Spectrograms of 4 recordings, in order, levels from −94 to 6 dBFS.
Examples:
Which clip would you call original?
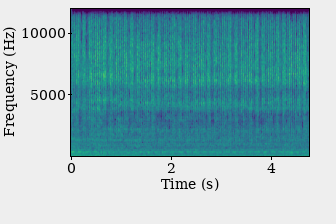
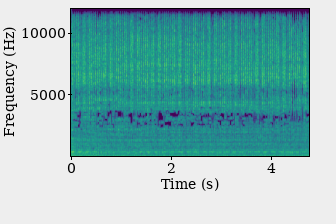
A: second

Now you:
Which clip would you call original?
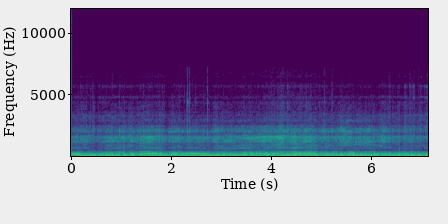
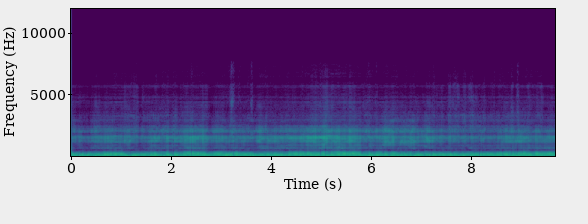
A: first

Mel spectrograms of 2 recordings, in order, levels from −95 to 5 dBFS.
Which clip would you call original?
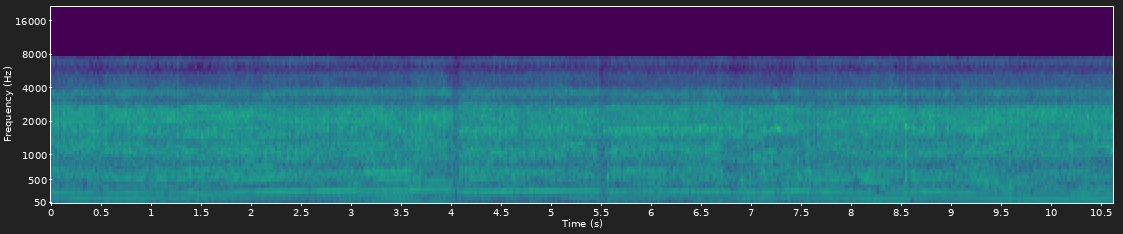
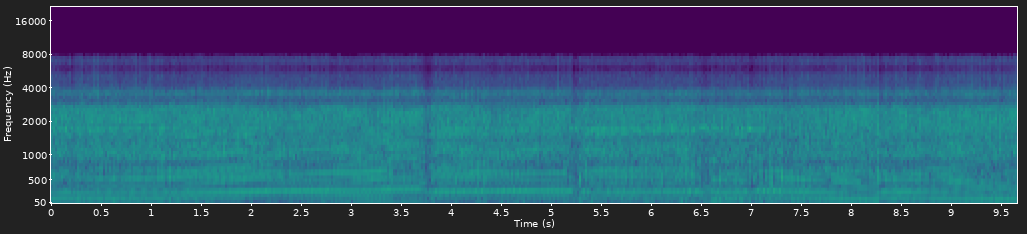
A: second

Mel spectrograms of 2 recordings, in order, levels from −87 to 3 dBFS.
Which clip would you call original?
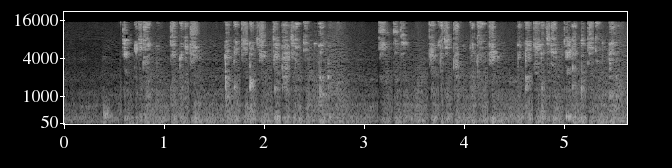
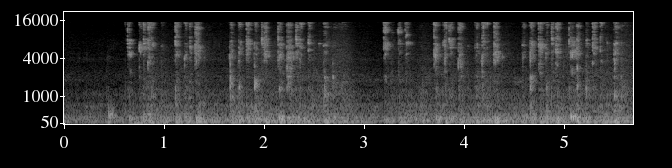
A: first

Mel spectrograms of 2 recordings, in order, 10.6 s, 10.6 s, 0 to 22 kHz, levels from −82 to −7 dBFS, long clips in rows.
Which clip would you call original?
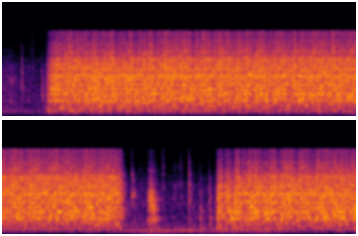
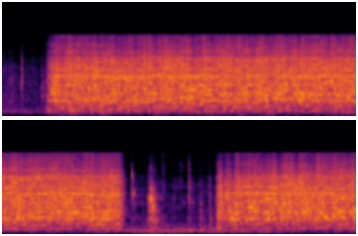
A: first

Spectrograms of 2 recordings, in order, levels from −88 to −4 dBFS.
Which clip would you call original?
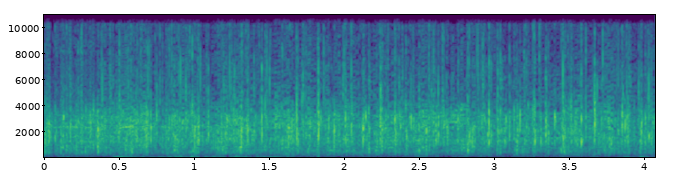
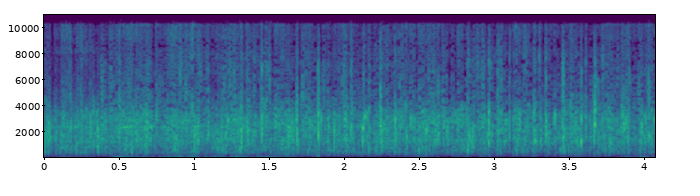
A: first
